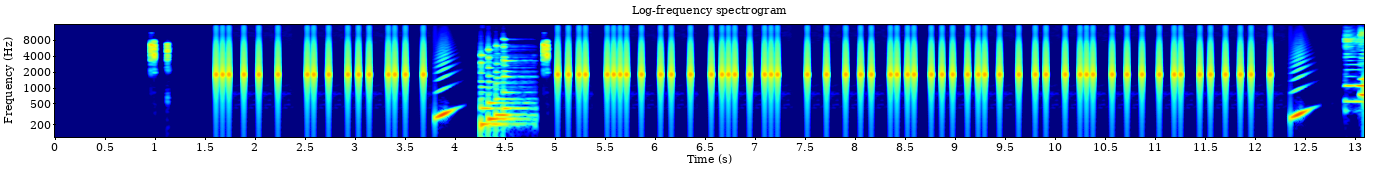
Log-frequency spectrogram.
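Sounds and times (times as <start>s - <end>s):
phone keyboard clicks: 1.0s - 3.8s, 4.9s - 12.3s.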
